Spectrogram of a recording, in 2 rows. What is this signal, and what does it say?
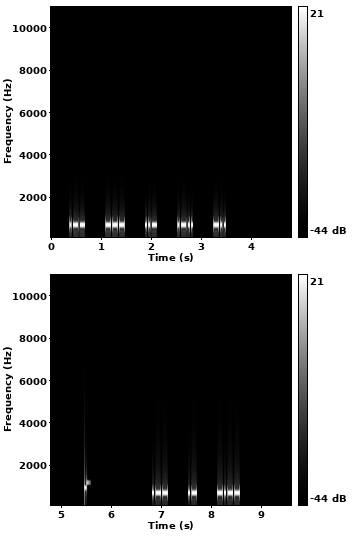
Morse code, heard as a keyed tone, about 34 wpm, spaced as for 16 wpm, 700 Hz. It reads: WOULD WAY
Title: 4x Character Spacing - Top 100 Words - 35wpm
